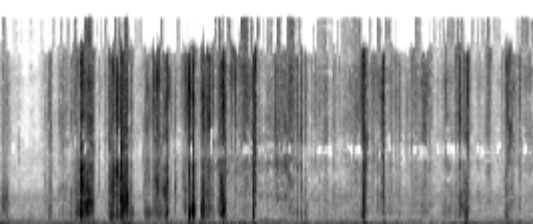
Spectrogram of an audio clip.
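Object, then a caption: Plastic artificial grass. Plastic artificial grass decoration in a cafe is scratched and rubbed, giving irregular bursts of crunching, tearing, crinkly sound. The sound is bright and mostly high-pitched, with little low end.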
